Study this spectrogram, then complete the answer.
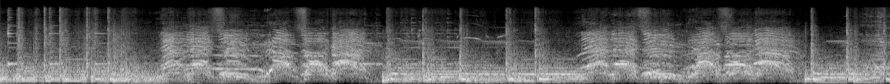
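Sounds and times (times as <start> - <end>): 
cowbell clanging: 0.0 - 1.4, 3.8 - 5.0
crowd of protesters chanting rhythmically in Hungary: 1.5 - 4.1, 5.6 - 8.9.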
